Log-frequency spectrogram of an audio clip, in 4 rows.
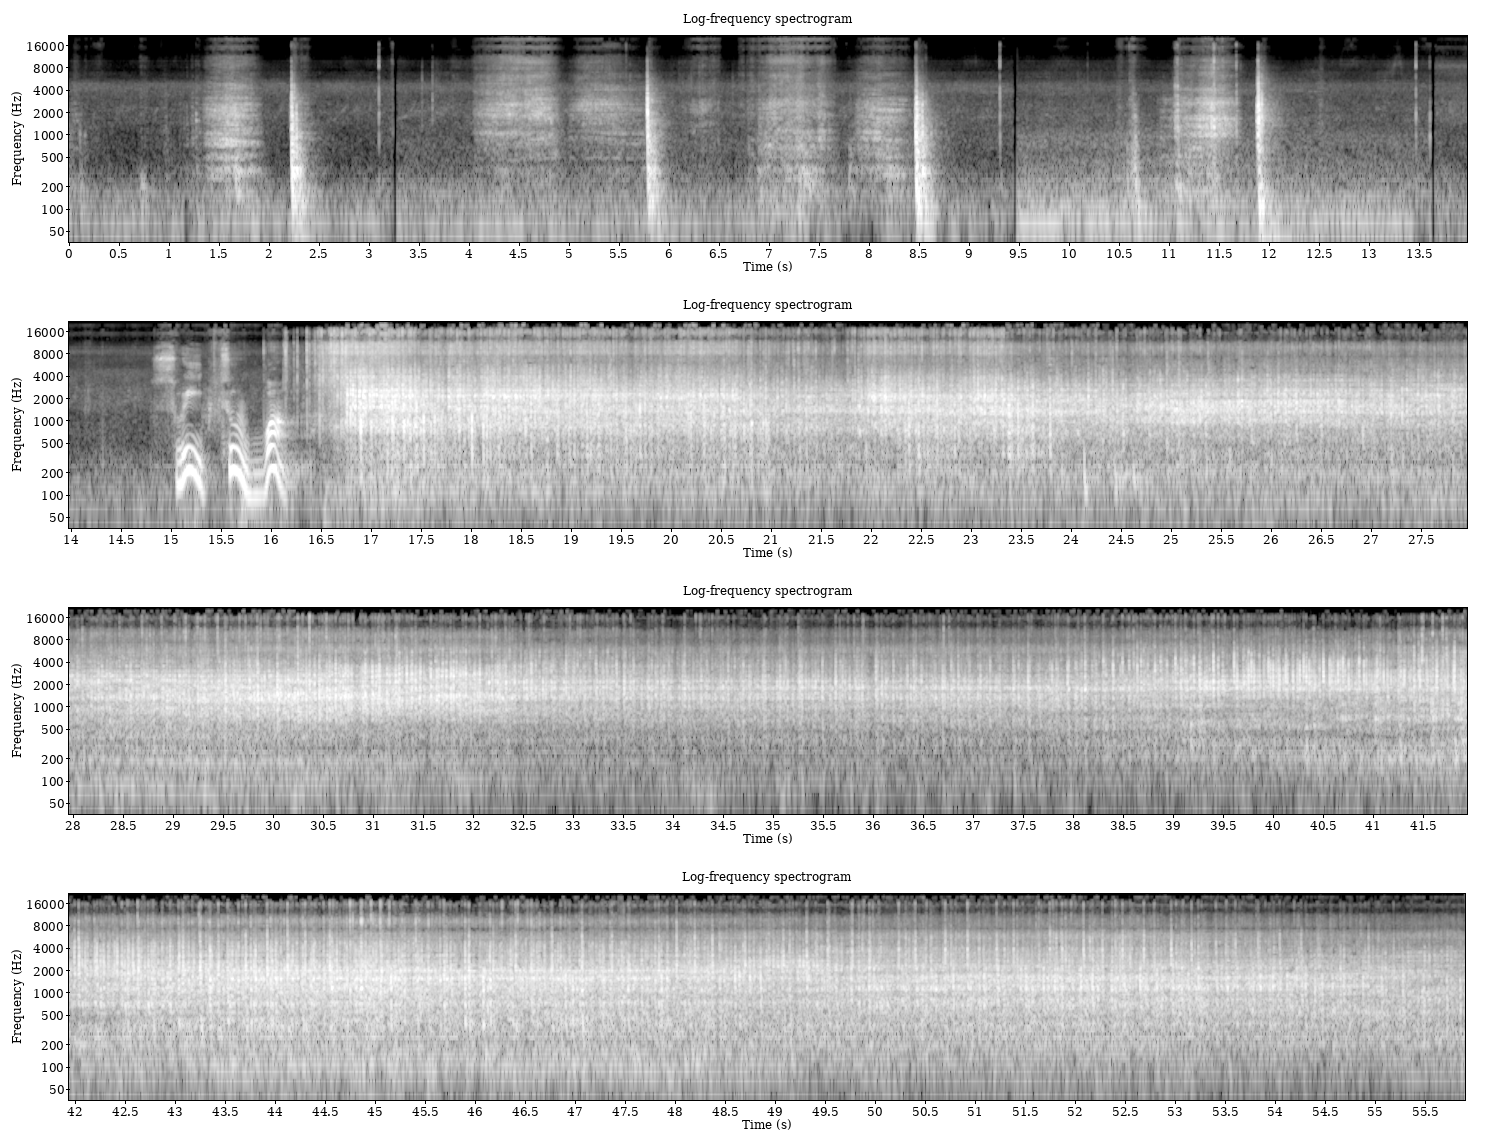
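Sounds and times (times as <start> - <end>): glass marbles rattling down a run: 15.5 - 55.9.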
